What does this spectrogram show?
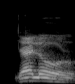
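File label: "jalur", Malay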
